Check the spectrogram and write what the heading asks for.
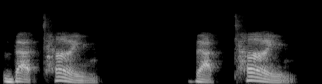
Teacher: cuando una palabra termina con un sonido y es el mismo sonido que empieza la siguiente, sonido consonante, entonces vamos a unirlas y las vamos a linkear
